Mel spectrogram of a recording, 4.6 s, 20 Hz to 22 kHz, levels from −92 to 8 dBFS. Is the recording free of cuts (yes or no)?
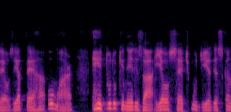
yes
